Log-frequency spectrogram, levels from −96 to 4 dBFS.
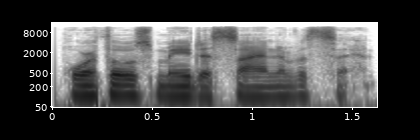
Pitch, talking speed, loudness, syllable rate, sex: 100 Hz, 220 wpm, -16 LUFS, 5.3 syllables/s, male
